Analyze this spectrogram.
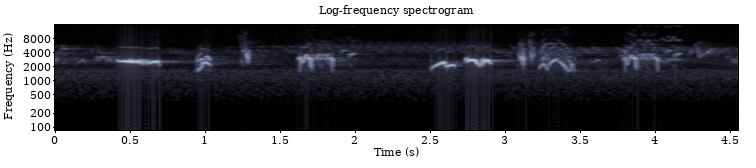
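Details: Singing American robin (Turdus migratorius), eastern North America: a drawn-out whistle followed by quick warbled phrases and a squeaky high flourish, uneven in loudness, against a silent background.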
